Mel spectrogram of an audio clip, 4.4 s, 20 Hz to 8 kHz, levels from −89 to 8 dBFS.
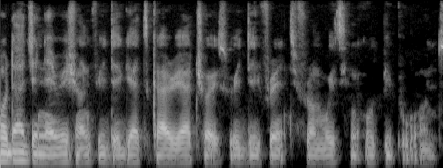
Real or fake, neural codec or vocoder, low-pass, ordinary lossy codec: real; none; none; none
